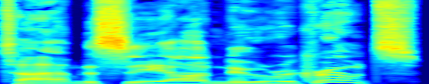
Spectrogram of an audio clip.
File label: Male Human Hire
